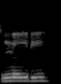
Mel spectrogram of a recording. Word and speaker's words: KNDY: It's a clothing line, KNDY, and it's pronounced Needy.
